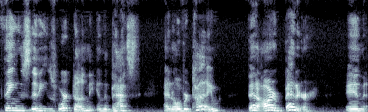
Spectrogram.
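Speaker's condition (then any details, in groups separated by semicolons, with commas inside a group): Primary progressive multiple sclerosis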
